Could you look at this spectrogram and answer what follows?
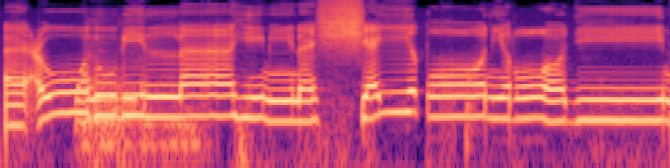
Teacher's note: Syai ketika ya sukun ada kan ada sya lalu ada ya sukun. Syai tengah lidahnya diangkat biar vokal i-nya jelas.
